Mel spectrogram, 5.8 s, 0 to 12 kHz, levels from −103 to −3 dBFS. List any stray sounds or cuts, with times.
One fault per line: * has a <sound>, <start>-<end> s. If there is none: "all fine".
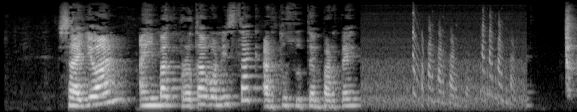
* has a chirp, 4.1-5.2 s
